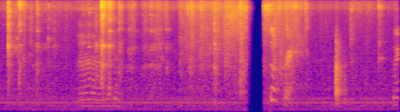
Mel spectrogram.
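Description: Dishes and cutlery clinking and knocking in a kitchen: a scatter of separate sharp knocks over a steady faint hum, with the sound cutting out completely for a moment just before four seconds in.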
